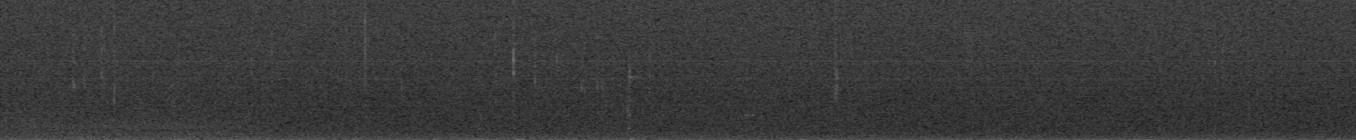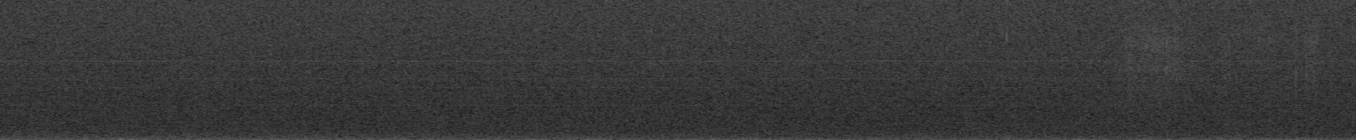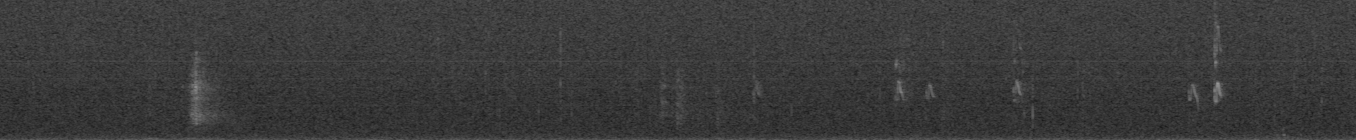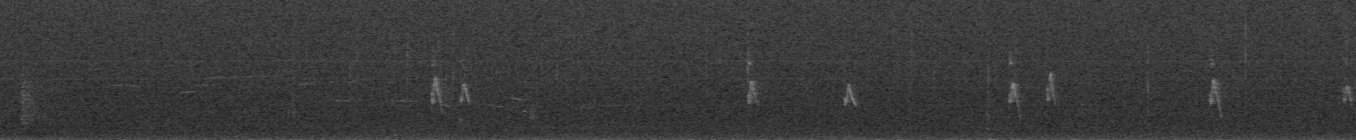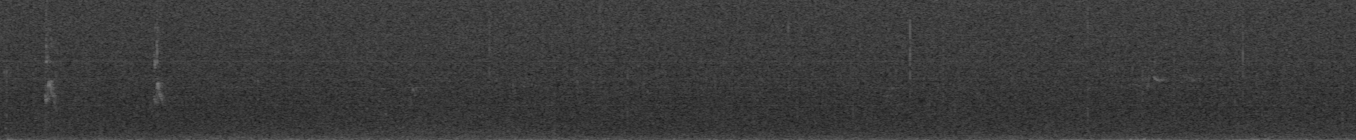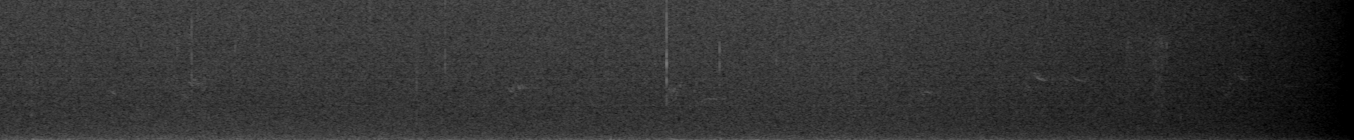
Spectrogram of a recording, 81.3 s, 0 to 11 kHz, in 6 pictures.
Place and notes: Unusual calm day in the forrest near WCS research station, almost no wind.
"Karukinka is a private park, austral and remote, located on a peninsula of Tierra del Fuego, at the southern tip of Chile. Is difficult to access, but its almost infinite 300,000 hectares are open to those who wish to venture between their ancient lenga beech forests, its always snowy mountains and lush wetlands with native flora and fauna."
